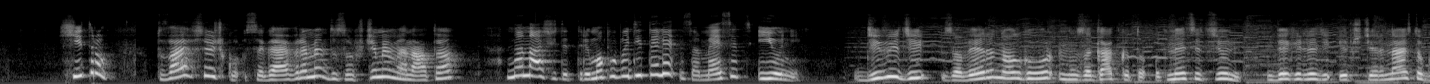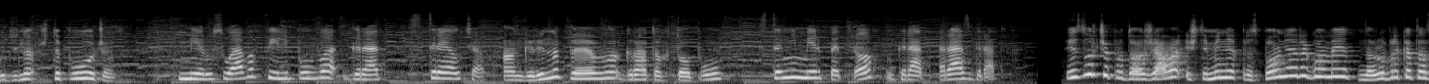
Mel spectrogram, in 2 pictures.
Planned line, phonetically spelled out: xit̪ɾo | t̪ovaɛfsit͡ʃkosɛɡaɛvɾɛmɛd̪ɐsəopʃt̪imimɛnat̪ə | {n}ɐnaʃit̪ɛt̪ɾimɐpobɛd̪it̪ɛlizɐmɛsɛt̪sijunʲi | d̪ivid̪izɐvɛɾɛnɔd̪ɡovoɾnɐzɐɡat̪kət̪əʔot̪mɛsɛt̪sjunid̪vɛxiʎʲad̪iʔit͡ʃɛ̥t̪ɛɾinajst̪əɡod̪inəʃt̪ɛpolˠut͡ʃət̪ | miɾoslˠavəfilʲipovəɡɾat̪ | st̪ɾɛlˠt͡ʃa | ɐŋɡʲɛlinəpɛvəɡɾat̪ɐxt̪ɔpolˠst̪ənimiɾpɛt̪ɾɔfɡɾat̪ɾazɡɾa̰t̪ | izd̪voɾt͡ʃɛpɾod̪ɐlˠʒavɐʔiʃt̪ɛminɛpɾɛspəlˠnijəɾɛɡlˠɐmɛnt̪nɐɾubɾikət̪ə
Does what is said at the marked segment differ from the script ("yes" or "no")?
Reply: no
